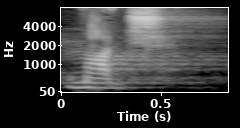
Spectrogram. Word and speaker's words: Mudge: We call him Mudge, rhymes with fudge.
